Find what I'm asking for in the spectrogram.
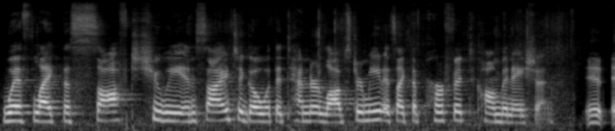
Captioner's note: none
